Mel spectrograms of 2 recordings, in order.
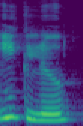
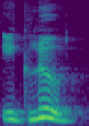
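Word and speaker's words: iglú: So you'll notice that there is an accent mark over the U, and it's common known in the Spanish language that when you see an accent mark, you add emphasis.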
